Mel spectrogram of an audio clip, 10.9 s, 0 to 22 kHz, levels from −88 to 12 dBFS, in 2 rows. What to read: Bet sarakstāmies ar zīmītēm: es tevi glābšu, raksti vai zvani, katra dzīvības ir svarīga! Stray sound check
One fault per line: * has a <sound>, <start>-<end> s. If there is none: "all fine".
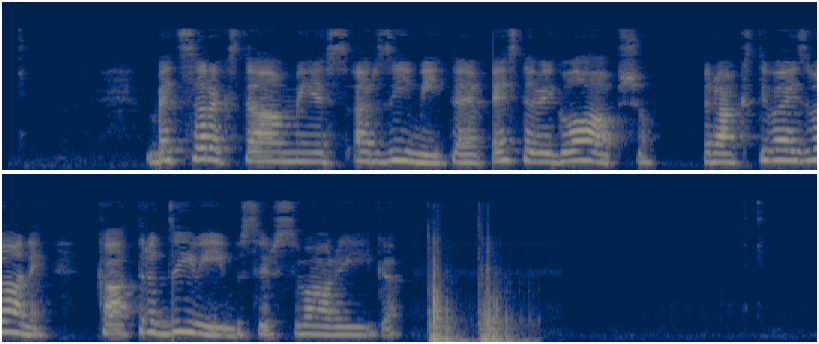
* has a thud, 8.3-9.0 s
